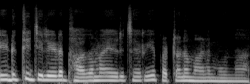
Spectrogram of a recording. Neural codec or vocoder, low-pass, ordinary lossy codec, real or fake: codec, 44.1 kHz, 2.6 kbps, DAC; 19.8 kHz; none; fake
